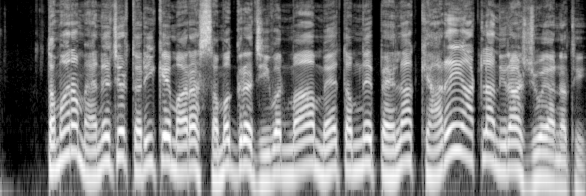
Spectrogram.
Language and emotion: Gujarati, surprised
